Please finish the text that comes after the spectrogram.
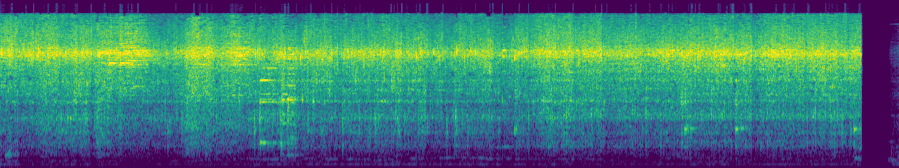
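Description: Onions fry in hot oil with mustard seeds and cumin, making a loud, continuous sizzle with light stirring that stops abruptly at the end.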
